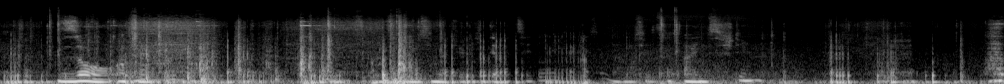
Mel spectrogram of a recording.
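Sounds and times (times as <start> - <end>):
man speaking indistinctly: 0.6 - 2.0, 3.9 - 7.5.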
